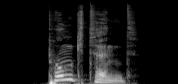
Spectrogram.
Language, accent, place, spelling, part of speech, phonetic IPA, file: German, Germany, Berlin, punktend, verb, [ˈpʊŋktn̩t], De-punktend.ogg
- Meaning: present participle of punkten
